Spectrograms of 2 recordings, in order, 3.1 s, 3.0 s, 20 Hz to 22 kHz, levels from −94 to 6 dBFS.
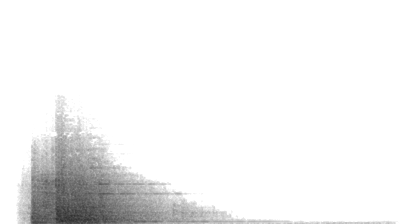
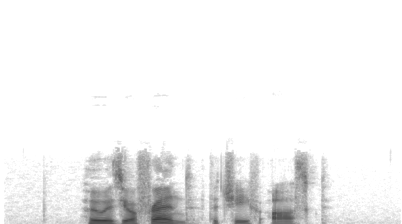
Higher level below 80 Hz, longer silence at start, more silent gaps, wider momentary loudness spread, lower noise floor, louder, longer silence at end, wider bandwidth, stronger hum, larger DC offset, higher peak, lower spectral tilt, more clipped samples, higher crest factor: first, -54 dBFS vs -70 dBFS; second, 0.25 s vs 0.65 s; neither; first, 17 LU vs 13 LU; about the same, -75 dBFS vs -74 dBFS; first, -15 LUFS vs -25 LUFS; first, 1.9 s vs 0.7 s; first, 9.8 kHz vs 7.4 kHz; neither; neither; about the same, -2 dBFS vs -4 dBFS; about the same, -5 dB/octave vs -5.5 dB/octave; neither; about the same, 20 dB vs 24 dB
